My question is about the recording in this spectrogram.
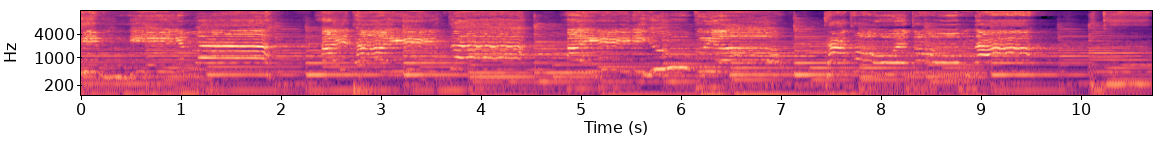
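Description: A woman singing a Japanese pop ballad over instrumental accompaniment, with vibrato on her held notes and sustained bass notes underneath.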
